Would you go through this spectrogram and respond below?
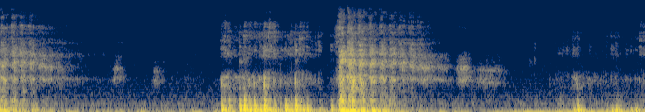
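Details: Sleeping dog producing strange sounds: a quiet, low start, then two louder, gravelly, growl-like bursts around the middle, followed by softer rumbling and small grunts as it settles.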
